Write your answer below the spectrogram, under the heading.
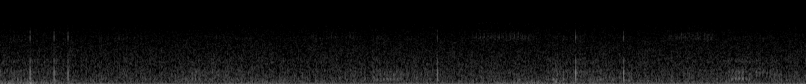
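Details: Cat purring while following a trail of raw meat, a low even rumble throughout with scattered soft clicks and small taps.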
